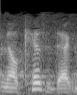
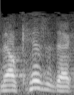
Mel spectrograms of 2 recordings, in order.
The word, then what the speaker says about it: Melchizedek: because verse 18 could refer to the fact Melchizedek, the Melech, the M-L-C, C-H, that kuh, that hard C-H. M-L-C-H in Hebrew is king.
